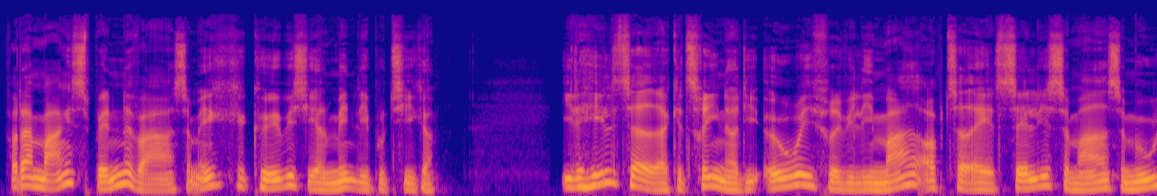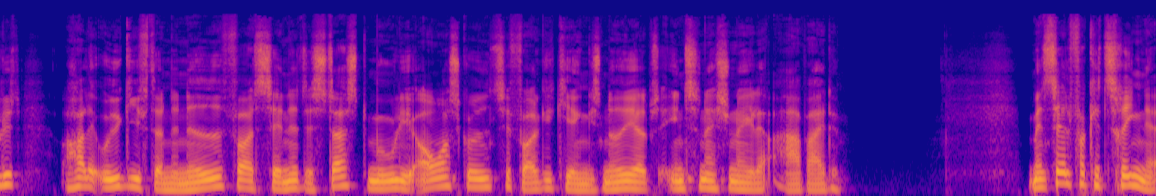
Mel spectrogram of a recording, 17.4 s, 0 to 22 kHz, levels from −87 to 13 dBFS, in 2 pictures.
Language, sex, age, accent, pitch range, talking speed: Danish, male, 40-59, native, 95-130 Hz, 180 wpm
